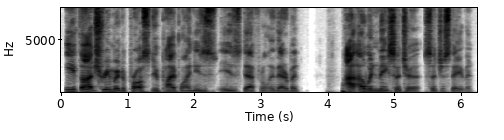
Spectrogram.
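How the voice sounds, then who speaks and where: A man's voice: mid-range voice, a little fast, vocal fry. Emphatic man giving opinionated commentary. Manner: emphatic, repetitive, stop-start phrasing. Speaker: livestreamer reacting to a clip.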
